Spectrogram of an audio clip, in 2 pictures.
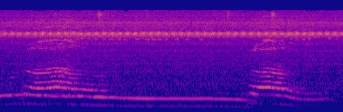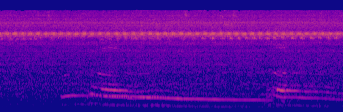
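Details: Night-time cat sound battle, long moaning yowls that slide gently downward over two to three seconds, repeated about four times with brief rising yelps between, quiet with a constant high-pitched hum in the background.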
